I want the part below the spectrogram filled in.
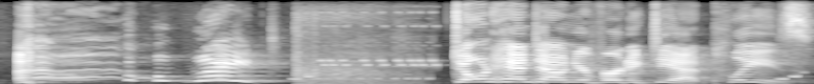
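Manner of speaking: high urgent cry of wait, easing into pleading; urgent plea. Acted. Lawyer begging judge to hold the verdict, urgent.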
